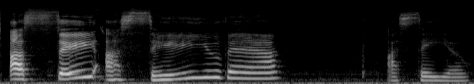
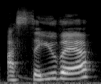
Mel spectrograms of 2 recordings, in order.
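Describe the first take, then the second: First: Drawn-out playful taunt; slow teasing sing-song. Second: Said in the usual way. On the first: Pretend. Teasing a Sim she spots, slow and playful. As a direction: stretch it out like you're spying on them.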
